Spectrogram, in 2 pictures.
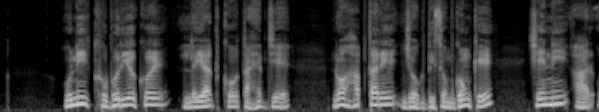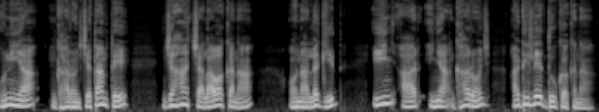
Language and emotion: Santali, neutral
